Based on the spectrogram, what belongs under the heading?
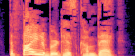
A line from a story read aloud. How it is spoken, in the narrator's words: snarled the Bagyanik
